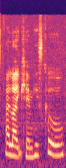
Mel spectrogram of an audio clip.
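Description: A woman's voice: on the high side, slight background noise. A woman giving casual, informal let's-play commentary, muttering to herself and to the game as she plays. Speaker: gaming video host.

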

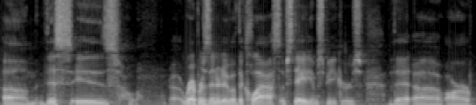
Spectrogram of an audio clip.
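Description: A man's voice: lowish voice, a little slow, darkish tone. An American man in his thirties presenting a casual, conversational product explainer, often posing questions and then answering them. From Texas, United States. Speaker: tech talk presenter explaining audio products. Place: small indoor studio office, seated or standing at a table.

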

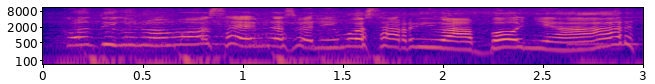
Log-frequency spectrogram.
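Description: A very high-pitched woman reporter with a Spain accent chats playfully with festival-goers. She raises her voice outdoors over music and a busy crowd. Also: normal speed. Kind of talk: lively street interviews. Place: outdoors at a night street festival. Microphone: handheld reporter microphone.

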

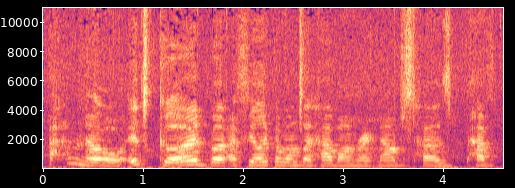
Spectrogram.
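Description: A woman's voice: medium pitch, fairly even intonation, normal speed, a little mellow, slight background noise, low-quality recording. A woman chatting casually and expressively as she plays a game on a stream. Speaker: gaming streamer. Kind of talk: casual co-op let's play chat.

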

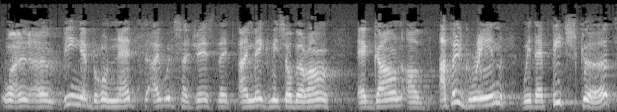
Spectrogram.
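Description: A man's voice: fairly high pitch, unhurried, natural voice. An actor playing an affected, fussy male fashion designer in a 1940s radio comedy. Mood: fussy, explaining. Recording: dull, noisy 1940s radio broadcast.

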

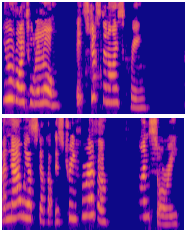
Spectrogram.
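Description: A shy storybook tomcat, played by a woman reader, high and squeaky. He is flustered and sheepish, stumbling over himself as he bluffs, with pitch that swoops up and down. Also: sing-song, moderate pace, a bit bright, low-quality recording. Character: shy, flustered male cartoon cat pretending to do magic.

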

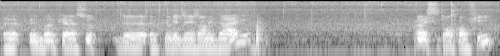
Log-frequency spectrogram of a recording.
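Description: A middle-aged man, hosting a casual cooking demonstration at home and thinking aloud with frequent pauses. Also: fairly low pitch, animated, background noise. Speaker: home cooking channel host. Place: home kitchen, indoors.

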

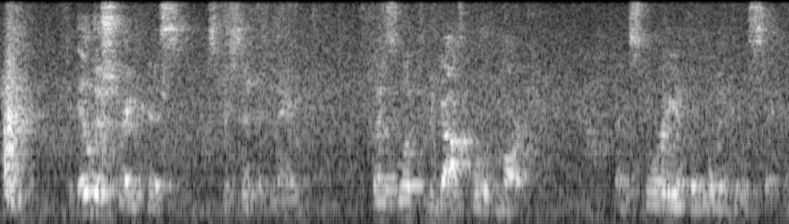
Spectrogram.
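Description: A young man in his twenties reading a sermon at a pulpit in a small church, steady, with the odd stumble and filler word. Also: mid-range voice, moderate pace, distant mic, heavy background noise. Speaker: lay preacher. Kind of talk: sermon read from notes. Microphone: pulpit mic, camera at the back. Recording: echoey church hall recorded from afar.

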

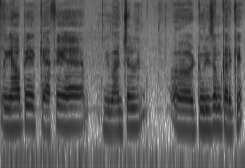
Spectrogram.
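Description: A man's voice: a little high, steady tone, measured pace, dark tone, dry recording, rough recording. Chatty young man vlogging from a car. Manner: chatty, addresses viewers directly. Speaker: travel vlogger. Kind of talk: casual travel vlog narration. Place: inside a car on the road.

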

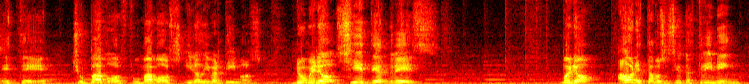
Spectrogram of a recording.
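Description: Middle-aged man, high voice, crude rambling stream host, faint music behind. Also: a bit bright. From born in the United States. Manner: vulgar, joking, rambling asides. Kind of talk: crude comic countdown commentary. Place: home room in Miami.

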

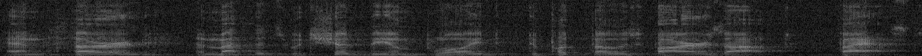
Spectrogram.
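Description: A man playing a methodical American railroad official, speaking scripted, deliberate 1950s training film dialogue. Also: a little high, expressive, a bit bright. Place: conference room. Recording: noisy 1950s film soundtrack.

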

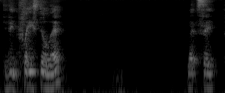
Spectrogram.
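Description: A man's voice: medium pitch, flat delivery, unhurried, warm tone, reverberant. A man in his thirties reading a picture book aloud to young children in a playful, exaggerated storyteller way. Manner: playful, exaggerated storyteller delivery with questions to the listener. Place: small living room, indoors.

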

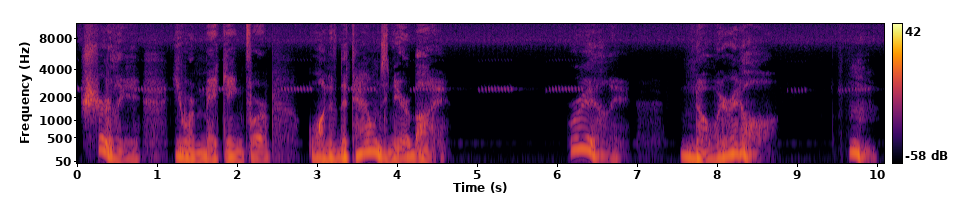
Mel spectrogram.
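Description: A man as a deep, husky gentle giant. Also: huge pitch swings, slow, long pauses, full character voice. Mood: concerned, pondering. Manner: tender, reassuring, polite, slightly hesitant. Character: gentle, bookish male giant, kindly and protective. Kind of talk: roleplay audio drama, speaking soothingly to the listener.

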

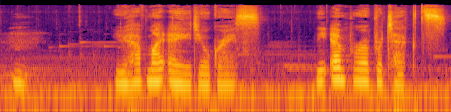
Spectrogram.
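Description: Actress as a slow, mellow-voiced deferential woman. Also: mid-range voice, steady tone, close to an everyday voice. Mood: cautious, respectful. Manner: deferential, careful. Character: deferential, devout woman, guardian of a child. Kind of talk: audio drama acting. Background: faint music.

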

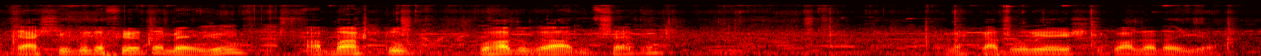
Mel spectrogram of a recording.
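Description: A man's voice: medium pitch, brisk, creaky. A man with a Northeastern Brazilian accent, chatting casually as a vlogger outdoors and peppering his commentary with tag questions. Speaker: vlogger touring a livestock fair. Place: outdoors at a livestock fair. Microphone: handheld phone behind the camera. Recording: busy outdoor crowd behind voice.

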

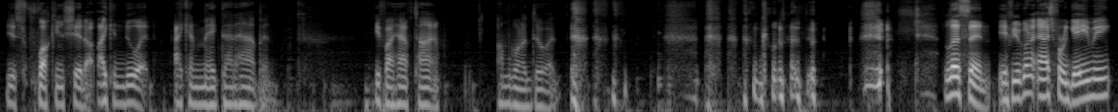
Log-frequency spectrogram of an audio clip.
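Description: A man's voice: medium pitch, smooth, no room sound. A man streaming a live reaction to anime clips, rambling casually with crude jokes and frequent giggling.

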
